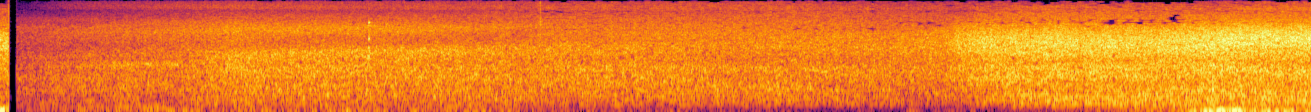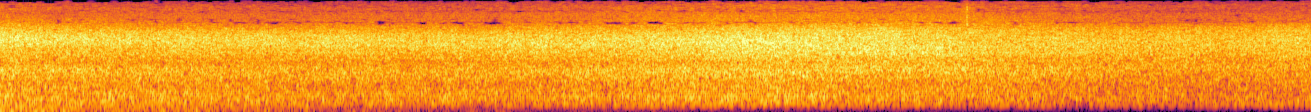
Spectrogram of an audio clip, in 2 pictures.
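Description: Ocean surf: a steady rush of waves, growing louder about five seconds in.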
